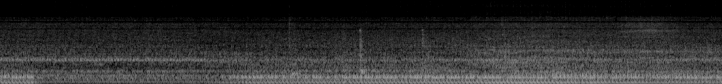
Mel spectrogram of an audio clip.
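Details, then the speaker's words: Copart Cat S salvage project car, around 80,249 miles, idling; constant low throbbing rumble under engine note, owner attributes it to the air intake rumbling, unconfirmed. Rumbling at idle. "I'm making a rumbling noise Ah that's why because the air intake's rumbling hear it"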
